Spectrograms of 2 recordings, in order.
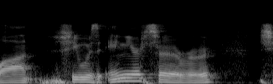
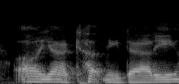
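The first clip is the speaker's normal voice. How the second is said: put-on soft-spoken woman's voice. Imitating a soft-spoken woman into gore: imitating a soft-spoken woman. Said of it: "some chick who was soft-spoken".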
